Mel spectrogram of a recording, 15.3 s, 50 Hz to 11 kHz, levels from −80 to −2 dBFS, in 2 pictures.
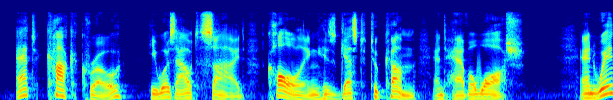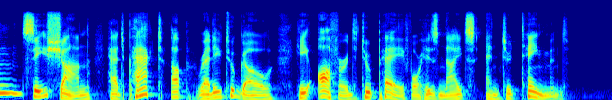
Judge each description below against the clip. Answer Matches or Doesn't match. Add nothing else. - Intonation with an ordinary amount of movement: Doesn't match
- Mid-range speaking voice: Doesn't match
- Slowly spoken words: Matches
